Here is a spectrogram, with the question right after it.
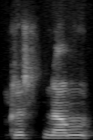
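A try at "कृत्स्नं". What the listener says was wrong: In that syllable, in that kritsnam, it is kr is a gunitaksharam. It is kr. Then it is snam. It is takaraha first, then sakaraha. Not sakaraha first and then takaraha.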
